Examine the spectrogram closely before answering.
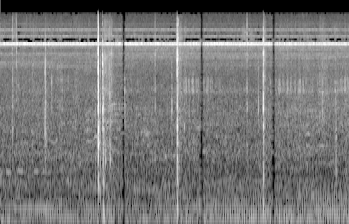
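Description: Steady high-pitched insect drone, with three sharp clicks about two, three and a half and five seconds in, the first the loudest.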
